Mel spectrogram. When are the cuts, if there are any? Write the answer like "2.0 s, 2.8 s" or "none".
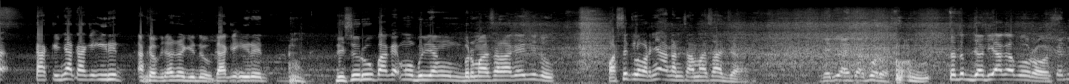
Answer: none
